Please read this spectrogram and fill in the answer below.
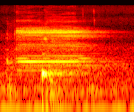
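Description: Game-show podium buzzer pressed, sounding a steady electronic tone for about a second before it fades out.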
